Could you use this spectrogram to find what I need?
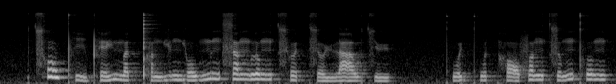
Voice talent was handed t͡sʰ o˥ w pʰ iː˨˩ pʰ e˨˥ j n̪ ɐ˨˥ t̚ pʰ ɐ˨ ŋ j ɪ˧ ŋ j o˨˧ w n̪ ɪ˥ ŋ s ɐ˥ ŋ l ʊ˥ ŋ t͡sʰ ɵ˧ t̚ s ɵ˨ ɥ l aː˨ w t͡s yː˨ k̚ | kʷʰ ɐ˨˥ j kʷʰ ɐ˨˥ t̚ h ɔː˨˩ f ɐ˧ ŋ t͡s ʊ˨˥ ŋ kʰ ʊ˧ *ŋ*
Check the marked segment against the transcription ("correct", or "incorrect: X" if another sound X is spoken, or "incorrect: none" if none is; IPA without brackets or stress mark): correct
